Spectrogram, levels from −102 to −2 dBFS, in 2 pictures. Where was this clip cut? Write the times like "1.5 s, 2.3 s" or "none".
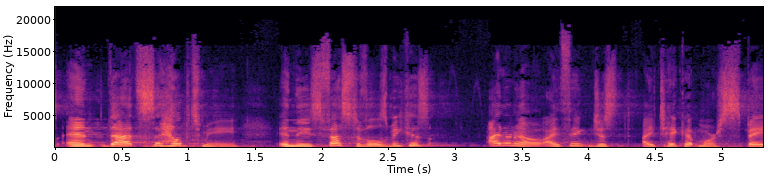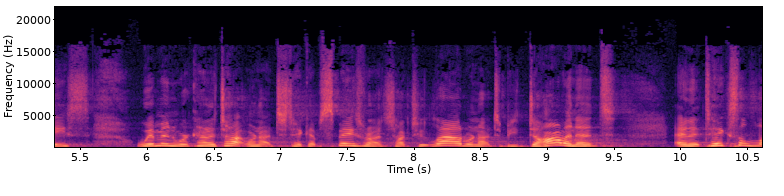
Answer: none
